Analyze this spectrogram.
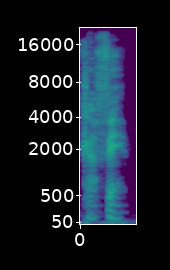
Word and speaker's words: café: Then we have a word meaning coffee, and it ends in an E, but there's an accent on the E, so we say café.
